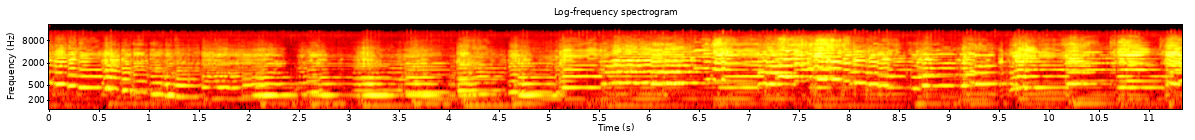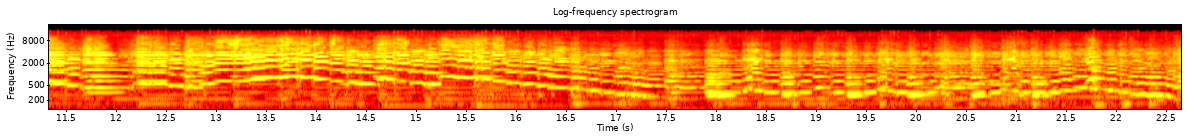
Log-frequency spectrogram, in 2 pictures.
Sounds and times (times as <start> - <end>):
Violin, fiddle: 0.0 - 22.6.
